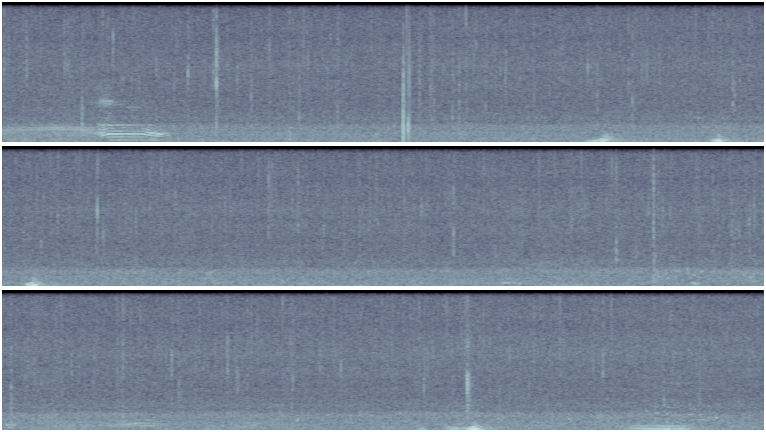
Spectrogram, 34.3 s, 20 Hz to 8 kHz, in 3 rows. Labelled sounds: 1.4	1.9	humpback whale, 0.94 to 2.5 kHz

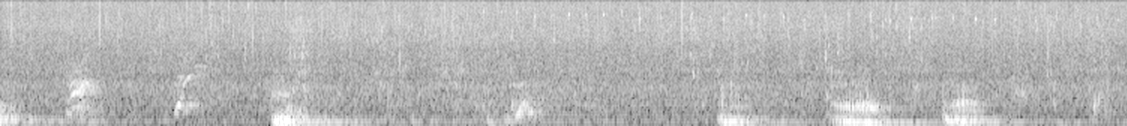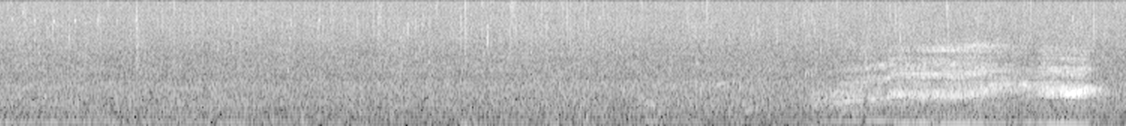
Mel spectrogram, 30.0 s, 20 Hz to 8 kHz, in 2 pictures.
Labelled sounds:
0.9	1.3	humpback whale, 0.78 to 1.1 kHz
2.3	2.6	humpback whale, 0.88 to 1.3 kHz
26.6	28.6	humpback whale, 0.78 to 3.0 kHz
29.3	29.6	humpback whale, 0.78 to 0.91 kHz

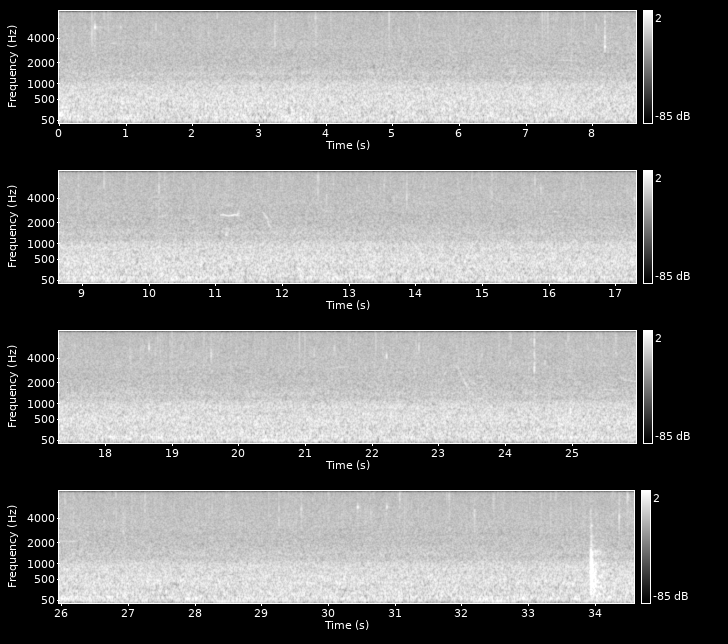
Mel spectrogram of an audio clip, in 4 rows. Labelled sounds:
11.1	11.4	killer whale, northern resident, G clan, call N24i, 2.4 to 2.8 kHz
25.7	26.2	killer whale, northern resident, A clan, AA subclan, 2.1 to 2.4 kHz

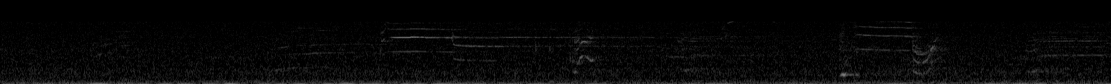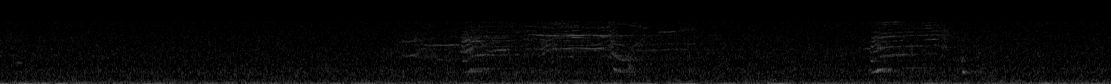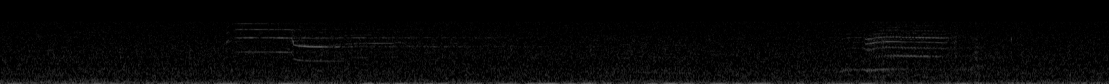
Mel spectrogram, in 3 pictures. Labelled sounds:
2.9	5.1	killer whale, northern resident, 1.1 to 7.2 kHz
5.7	6.0	killer whale, northern resident, 0.93 to 1.5 kHz
8.5	9.3	killer whale, northern resident, 1.8 to 7.9 kHz
10.4	11.0	killer whale, northern resident, 1.3 to 3.4 kHz
15.3	16.0	killer whale, northern resident, 1.6 to 3.3 kHz
16.4	17.3	killer whale, northern resident, 1.9 to 4.1 kHz
17.7	18.1	killer whale, northern resident, 2.5 to 4.7 kHz
19.8	20.5	killer whale, northern resident, 1.3 to 7.9 kHz
24.5	26.3	killer whale, northern resident, 1.0 to 6.9 kHz
30.8	31.7	killer whale, northern resident, 1.3 to 5.1 kHz

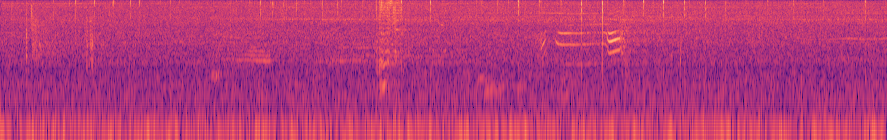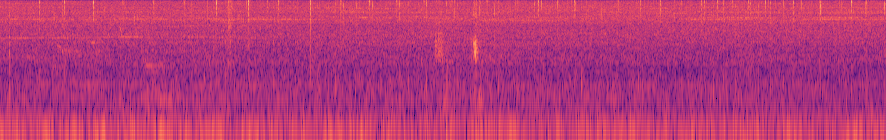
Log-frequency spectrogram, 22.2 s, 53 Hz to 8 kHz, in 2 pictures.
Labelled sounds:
2.9	3.4	killer whale, southern resident, 0.87 to 1.1 kHz
6.9	7.2	killer whale, southern resident, 1.6 to 1.9 kHz

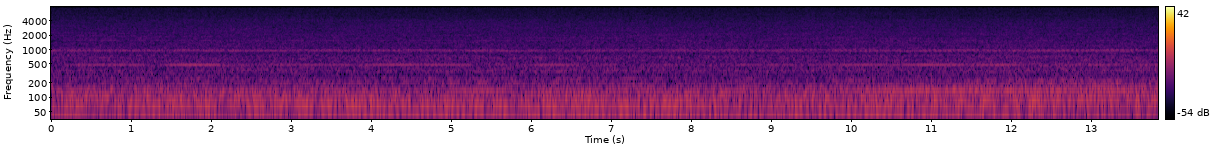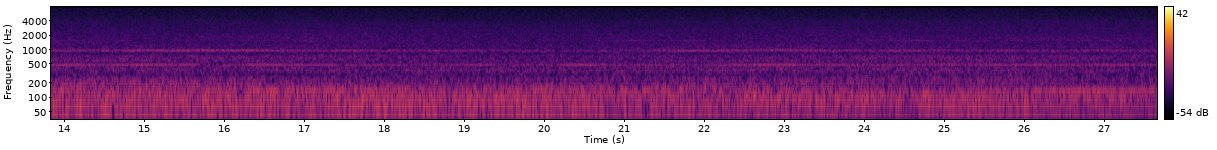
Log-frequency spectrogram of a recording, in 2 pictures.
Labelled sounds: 21.6	21.9	vessel noise, 0.86 to 0.99 kHz

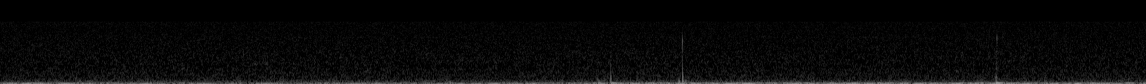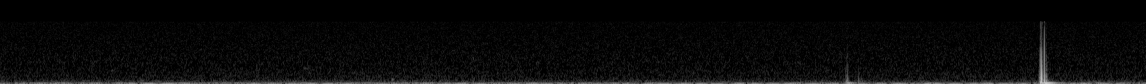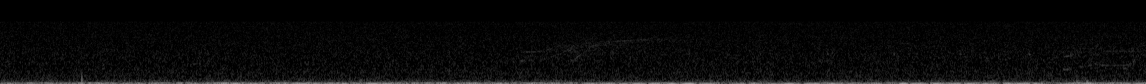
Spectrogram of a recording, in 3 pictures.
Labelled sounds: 29.1	29.4	killer whale, northern resident, R clan, call N32ii, 2.8 to 3.2 kHz
34.0	34.2	killer whale, northern resident, R clan, call N33, 1.7 to 1.8 kHz

